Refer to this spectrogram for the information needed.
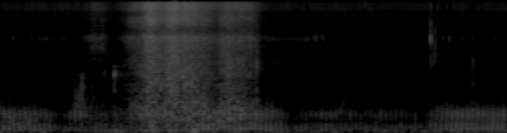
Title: Nice Cat Snoring 👍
